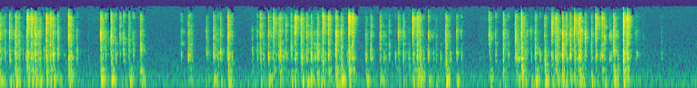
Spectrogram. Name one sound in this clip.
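Keys on a computer keyboard click rapidly as someone types.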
